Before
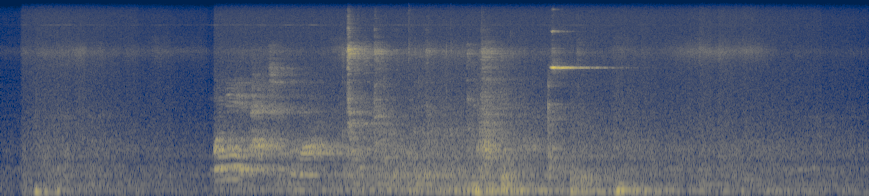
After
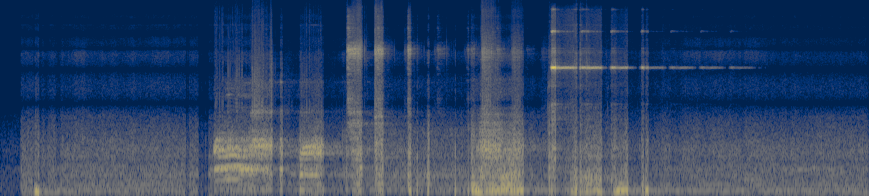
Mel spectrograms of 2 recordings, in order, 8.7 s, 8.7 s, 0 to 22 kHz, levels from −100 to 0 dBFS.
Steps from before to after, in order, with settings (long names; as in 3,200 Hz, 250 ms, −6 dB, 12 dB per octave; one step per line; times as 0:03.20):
adaptive Wiener filter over 15 samples
repeating echo 298 ms, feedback 56%, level −14 dB
output level in coarse steps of 19 dB
level +6 dB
